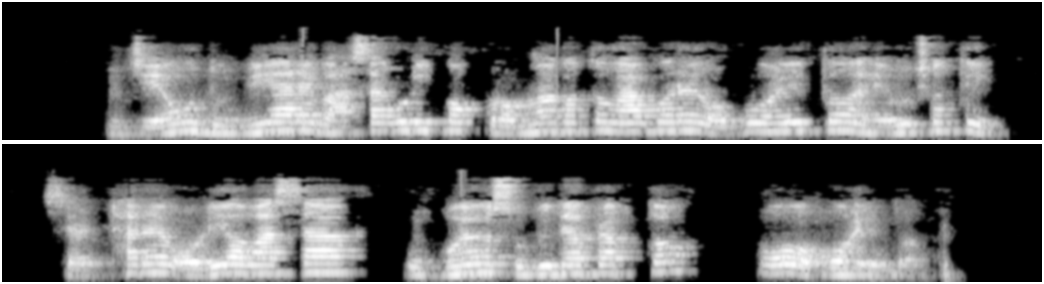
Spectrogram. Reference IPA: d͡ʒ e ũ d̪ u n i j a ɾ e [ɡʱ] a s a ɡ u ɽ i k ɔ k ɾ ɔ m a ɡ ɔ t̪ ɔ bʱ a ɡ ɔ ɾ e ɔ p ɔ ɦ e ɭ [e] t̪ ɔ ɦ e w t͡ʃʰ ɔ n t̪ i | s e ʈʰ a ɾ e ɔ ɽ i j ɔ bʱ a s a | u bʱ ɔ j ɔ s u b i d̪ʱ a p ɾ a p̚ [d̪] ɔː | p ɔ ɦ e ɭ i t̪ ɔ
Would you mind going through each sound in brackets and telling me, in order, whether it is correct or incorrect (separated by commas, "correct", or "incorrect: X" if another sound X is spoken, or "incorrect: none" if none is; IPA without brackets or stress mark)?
incorrect: bʱ, incorrect: i, incorrect: t̪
